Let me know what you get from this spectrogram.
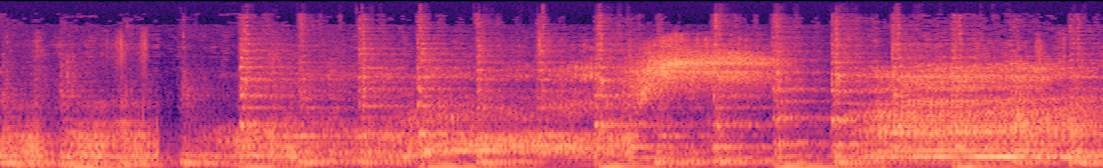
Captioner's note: creepy Zombie Noises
